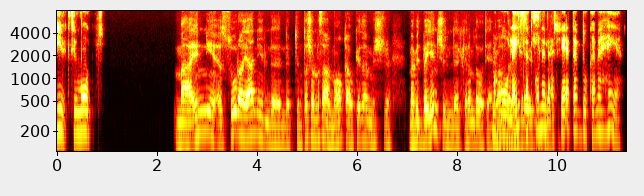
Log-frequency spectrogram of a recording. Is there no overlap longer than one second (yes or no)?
no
